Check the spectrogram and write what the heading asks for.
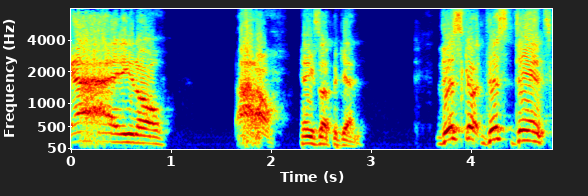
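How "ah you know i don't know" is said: put-on drunk shout. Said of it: "He's like".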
